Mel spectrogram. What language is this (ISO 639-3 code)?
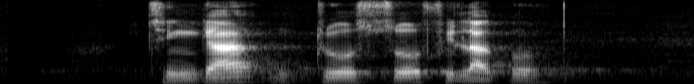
nep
